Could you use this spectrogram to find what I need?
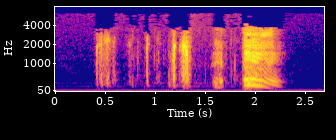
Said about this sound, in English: I got a little frog in my throat this morning. Let me take a drink here and clear my throat.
